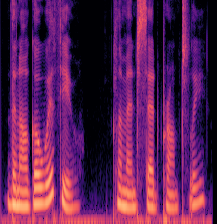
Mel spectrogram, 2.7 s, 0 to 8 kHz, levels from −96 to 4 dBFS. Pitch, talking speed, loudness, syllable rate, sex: 165 Hz, 175 wpm, -18 LUFS, 4.8 syllables/s, female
